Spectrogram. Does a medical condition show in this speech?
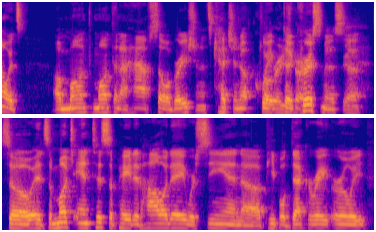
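No.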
